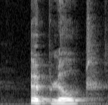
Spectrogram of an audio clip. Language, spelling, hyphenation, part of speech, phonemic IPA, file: Dutch, upload, up‧load, noun / verb, /ˈʏp.loːt/, Nl-upload.ogg
- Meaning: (noun) upload (file transfer); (verb) inflection of uploaden: 1. first-person singular present indicative 2. second-person singular present indicative 3. imperative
